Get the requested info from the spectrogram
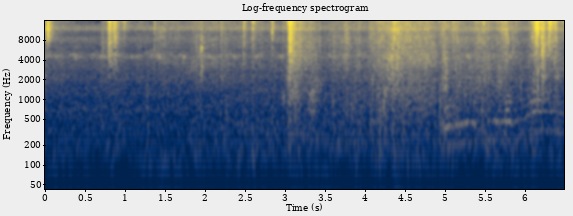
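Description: Footsteps and the rustle of leaves and stems as people push through dense undergrowth, with a few sharp twig snaps. A short low call, rising slightly, near the end.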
